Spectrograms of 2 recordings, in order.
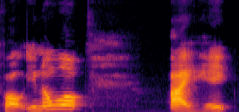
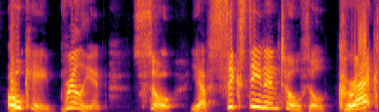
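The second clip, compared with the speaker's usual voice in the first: firm, patronising; 3 semitones higher, 7 dB louder than usual. Retold or imitated. Explaining slowly to customer.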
